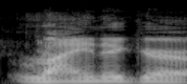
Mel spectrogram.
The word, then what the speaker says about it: Reiniger: services is it do i say reiniger yeah that works no way exciting most pronunciation works yeah how do you say it is good reinecker okay well a warm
